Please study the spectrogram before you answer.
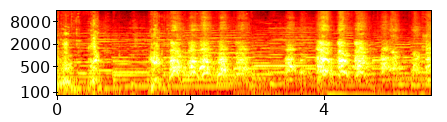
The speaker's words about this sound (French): Leur père posta un chien roux devant la grande barrière en bois qui marquait l'entrée du village pour qu'il aboie quand les fillettes se tenaient trop près.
